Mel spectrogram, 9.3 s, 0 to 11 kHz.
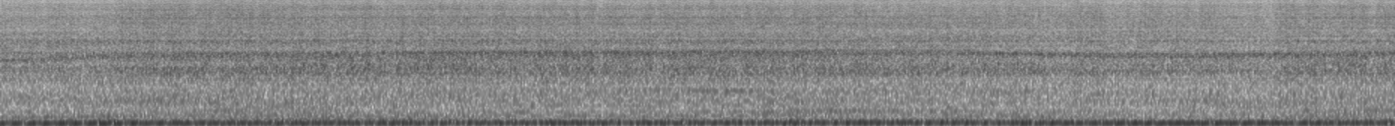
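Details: Honda CBR1100XX at idle before repair: constant metallic rattle over the low drone; slack cam chain from worn tensioner, fixed by tensioner replacement.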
